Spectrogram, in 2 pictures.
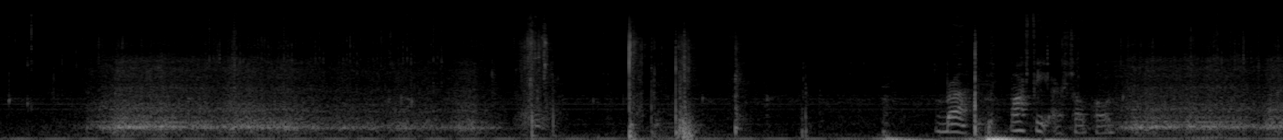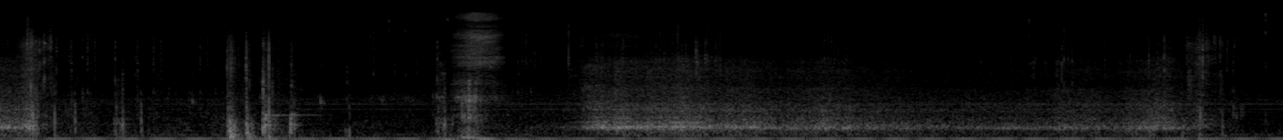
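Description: Bicycle tyres roll and hum over a smooth ramp.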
